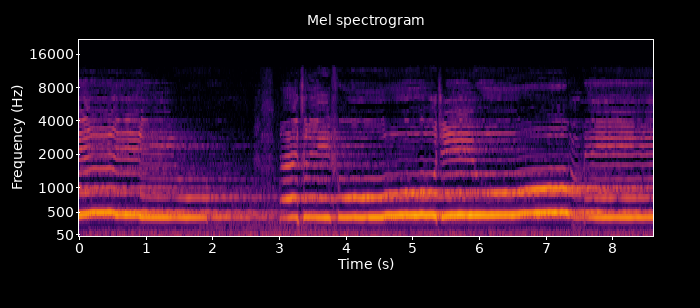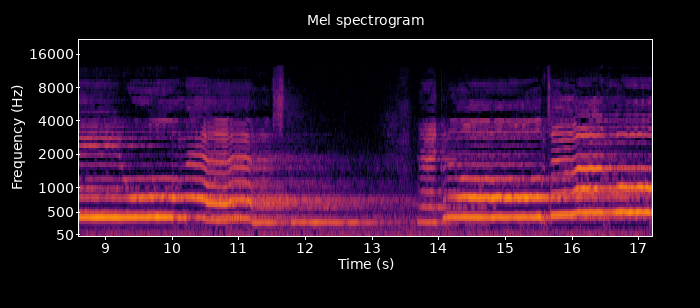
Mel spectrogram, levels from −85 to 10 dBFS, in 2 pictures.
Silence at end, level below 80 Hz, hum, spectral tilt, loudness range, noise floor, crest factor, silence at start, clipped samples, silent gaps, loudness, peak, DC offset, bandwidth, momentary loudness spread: 0 s; -48 dBFS; none; -4 dB/octave; 11 LU; -44 dBFS; 14 dB; 0 s; under 0.1%; none; -18 LUFS; -4 dBFS; under 0.1%; 9.8 kHz; 17 LU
